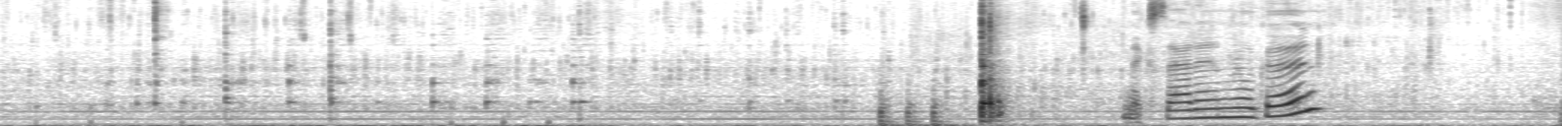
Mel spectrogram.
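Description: A spatula scrapes food from a pot into a bowl.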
